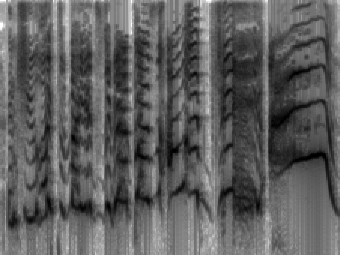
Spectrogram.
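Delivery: very high, loud squealing scream; ecstatic scream. Real, not acted. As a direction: let out a full fangirl shriek. Fan freaking out.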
